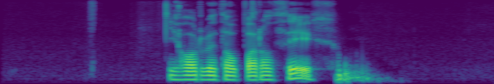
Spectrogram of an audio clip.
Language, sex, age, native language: Icelandic, male, 20-29, Icelandic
